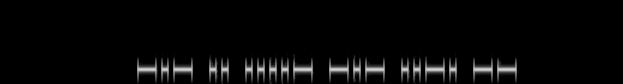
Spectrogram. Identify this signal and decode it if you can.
Morse code, heard as a keyed tone, about 20 wpm, 700 Hz. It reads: KI4KFM
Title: USA Call Signs - 6 Characters - Repeated 3x - 20wpm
